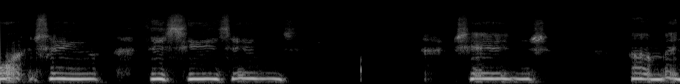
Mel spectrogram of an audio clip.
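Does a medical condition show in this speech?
Yes: ALS.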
